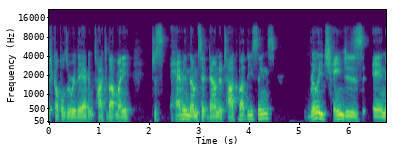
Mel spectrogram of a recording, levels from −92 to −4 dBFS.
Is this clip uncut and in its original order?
yes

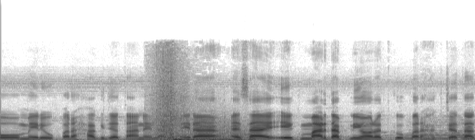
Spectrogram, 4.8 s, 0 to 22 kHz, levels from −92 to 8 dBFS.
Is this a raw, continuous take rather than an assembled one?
no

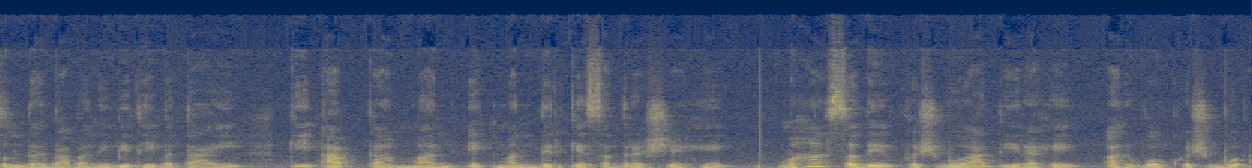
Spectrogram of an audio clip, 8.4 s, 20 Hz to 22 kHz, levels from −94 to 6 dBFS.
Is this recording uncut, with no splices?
yes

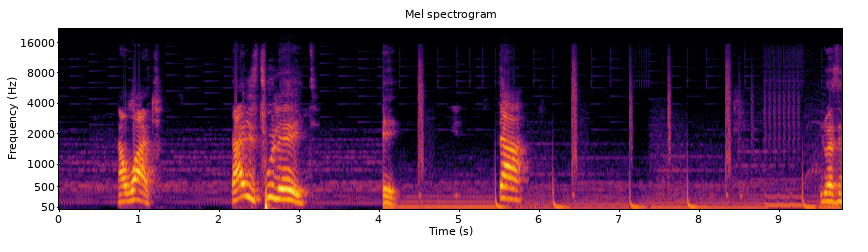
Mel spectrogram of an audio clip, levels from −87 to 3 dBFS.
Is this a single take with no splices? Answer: no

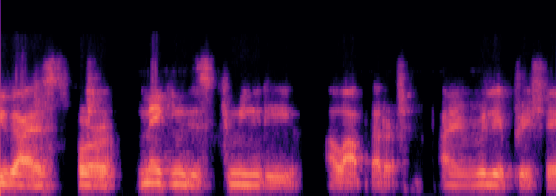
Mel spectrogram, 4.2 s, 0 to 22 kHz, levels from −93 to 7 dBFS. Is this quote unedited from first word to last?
no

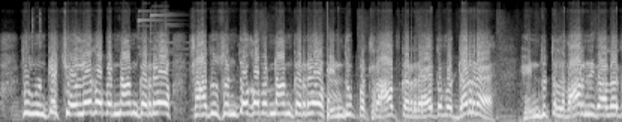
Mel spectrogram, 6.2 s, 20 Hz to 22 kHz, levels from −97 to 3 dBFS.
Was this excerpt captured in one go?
no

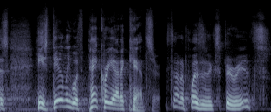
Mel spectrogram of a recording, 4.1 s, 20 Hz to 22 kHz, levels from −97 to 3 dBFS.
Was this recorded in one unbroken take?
no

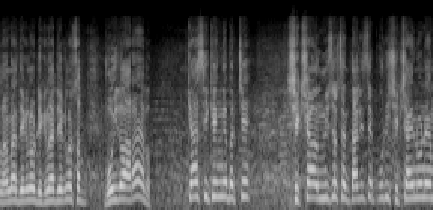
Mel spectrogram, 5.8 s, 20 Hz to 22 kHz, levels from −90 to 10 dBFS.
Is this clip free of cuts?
yes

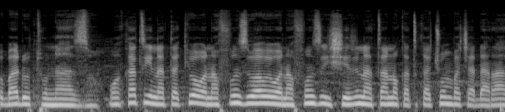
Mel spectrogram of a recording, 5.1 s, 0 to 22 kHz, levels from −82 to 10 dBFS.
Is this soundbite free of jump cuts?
no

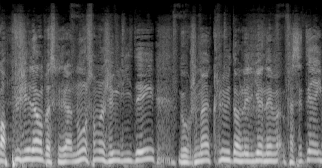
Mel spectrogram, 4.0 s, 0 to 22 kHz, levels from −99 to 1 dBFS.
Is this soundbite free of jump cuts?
yes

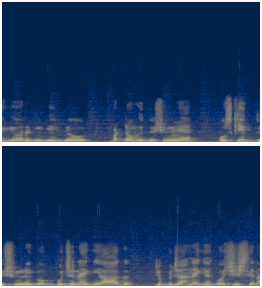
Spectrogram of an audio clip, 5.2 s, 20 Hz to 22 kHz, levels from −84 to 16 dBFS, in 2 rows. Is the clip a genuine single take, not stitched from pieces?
yes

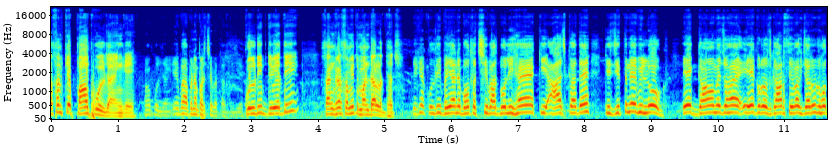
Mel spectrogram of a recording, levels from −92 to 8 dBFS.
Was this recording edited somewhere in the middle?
no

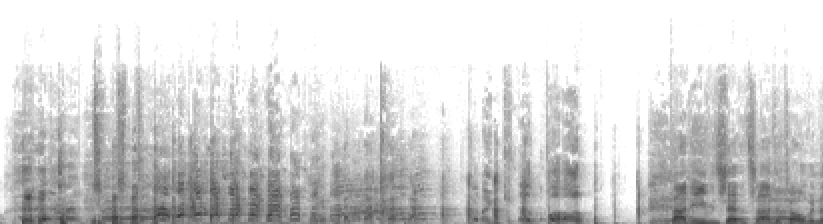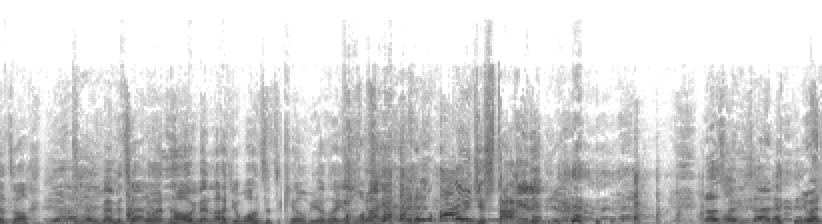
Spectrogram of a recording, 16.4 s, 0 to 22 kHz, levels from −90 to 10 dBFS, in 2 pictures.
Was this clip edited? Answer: no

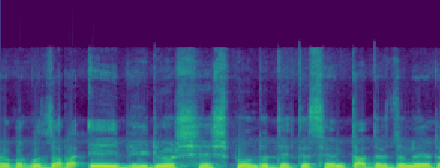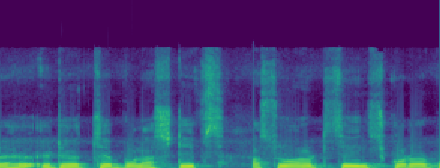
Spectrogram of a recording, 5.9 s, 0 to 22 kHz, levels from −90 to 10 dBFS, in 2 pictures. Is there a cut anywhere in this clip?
yes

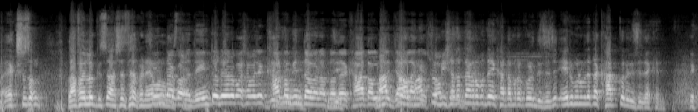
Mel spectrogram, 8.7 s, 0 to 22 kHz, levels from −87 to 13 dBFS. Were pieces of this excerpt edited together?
yes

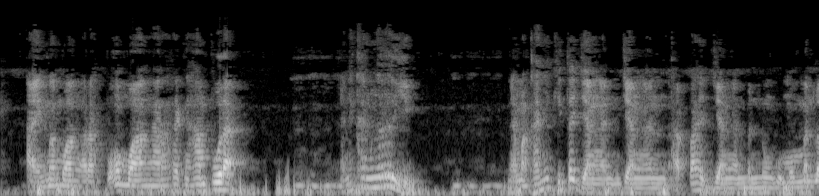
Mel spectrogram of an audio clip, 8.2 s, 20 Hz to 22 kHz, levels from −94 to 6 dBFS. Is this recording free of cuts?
yes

